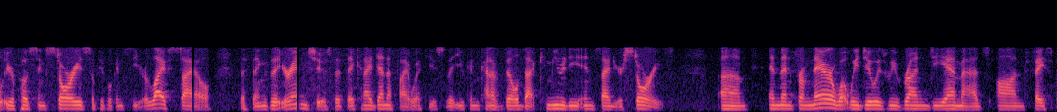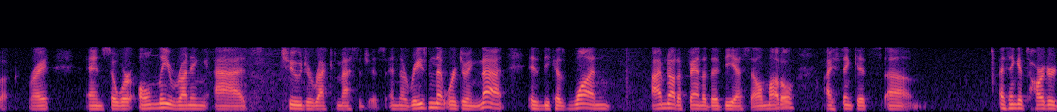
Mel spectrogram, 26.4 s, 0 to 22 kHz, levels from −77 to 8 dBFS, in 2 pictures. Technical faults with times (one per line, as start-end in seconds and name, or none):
0.00-26.43 Bluetooth CVSD headset codec
2.40-2.44 unconcealed Bluetooth headset packet loss
3.71-3.78 unconcealed Bluetooth headset packet loss
17.70-18.09 speech cut by the noise suppressor
18.55-18.57 unconcealed Bluetooth headset packet loss
19.50-19.84 speech cut by the noise suppressor
24.59-24.79 speech cut by the noise suppressor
